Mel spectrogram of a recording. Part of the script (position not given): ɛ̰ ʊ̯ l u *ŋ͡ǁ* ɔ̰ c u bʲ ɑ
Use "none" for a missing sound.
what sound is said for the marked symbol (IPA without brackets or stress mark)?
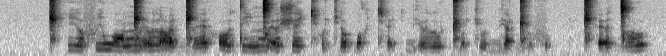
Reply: ɡ͡ǁ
